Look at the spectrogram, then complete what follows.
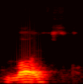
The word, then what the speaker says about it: läufst: Although laufen gets pronounced differently, läufst, than the umlaut A in these words would.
